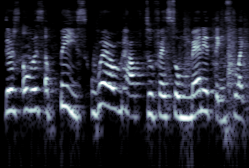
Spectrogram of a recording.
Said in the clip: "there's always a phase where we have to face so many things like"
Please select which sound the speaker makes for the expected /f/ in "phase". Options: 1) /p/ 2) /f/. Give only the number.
1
